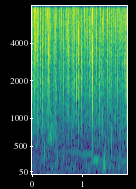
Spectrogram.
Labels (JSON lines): {"label": "biophony, cascading saw", "recorder": "SoundTrap 600 or HydroMoth"}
